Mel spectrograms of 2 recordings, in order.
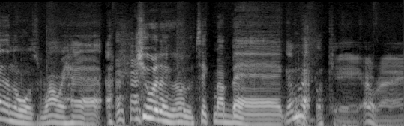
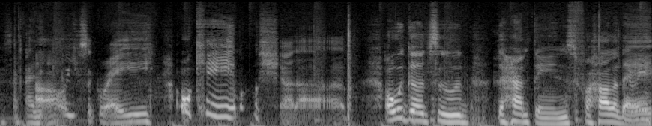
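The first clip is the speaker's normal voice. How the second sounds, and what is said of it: Put-on California valley-girl accent. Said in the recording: “It's California accent. ... This is the worst so California pretty. Accent I've ever heard in my life. ... It's a Kalashan accent.”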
